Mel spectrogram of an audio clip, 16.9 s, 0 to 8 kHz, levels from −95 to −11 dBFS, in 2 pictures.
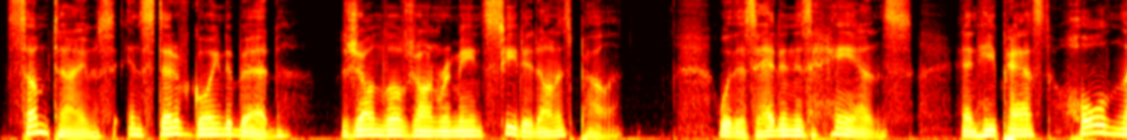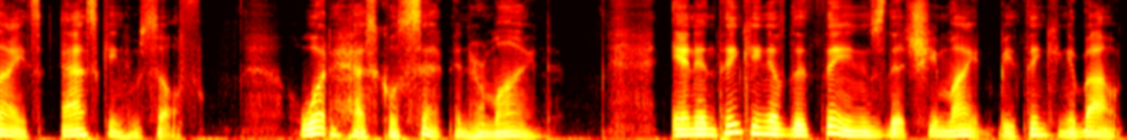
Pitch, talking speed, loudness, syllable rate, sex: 100 Hz, 155 wpm, -20 LUFS, 4.5 syllables/s, male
